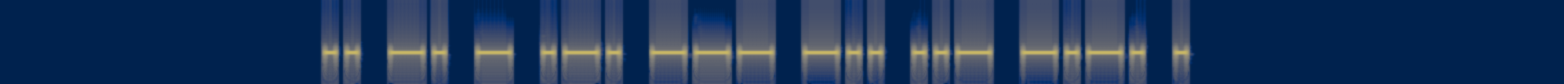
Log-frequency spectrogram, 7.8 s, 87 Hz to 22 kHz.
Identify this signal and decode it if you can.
Morse code, heard as a keyed tone, about 22 wpm, 700 Hz. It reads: INTRODUCE
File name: 9 Letter Words - First 3 Letters Given - 22wpm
